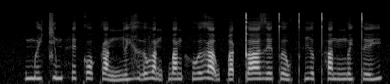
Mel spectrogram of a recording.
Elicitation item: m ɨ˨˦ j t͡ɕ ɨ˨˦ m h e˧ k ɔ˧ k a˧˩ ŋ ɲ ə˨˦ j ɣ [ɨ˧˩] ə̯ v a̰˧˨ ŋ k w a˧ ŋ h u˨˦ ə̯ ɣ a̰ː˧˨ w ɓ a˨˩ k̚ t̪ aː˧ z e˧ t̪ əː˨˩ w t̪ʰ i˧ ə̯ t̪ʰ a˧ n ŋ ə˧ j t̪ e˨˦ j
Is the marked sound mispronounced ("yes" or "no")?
yes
